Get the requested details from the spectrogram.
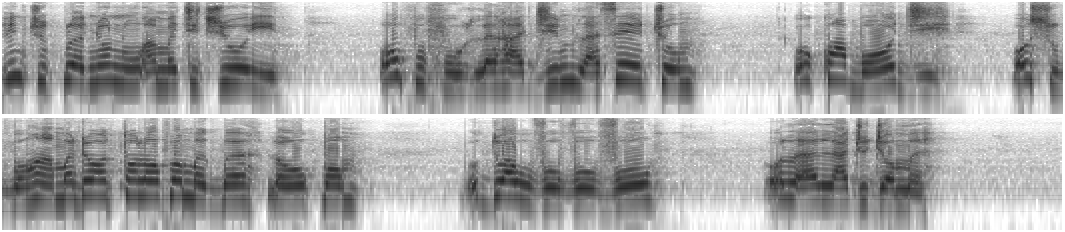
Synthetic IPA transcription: ŋũ˦t͡ʃu˦k͡plɛ˦ɲɔ̃˦nũ˨a˨mẽ˨t͡ɕi˦t͡ɕi˦wo˦ji˨ | wo˦ɸu˨ɸu˨lə˨ɦa˨d͡ʑi˨˦mla˨se˦je˦t͡ʃo˦m | wo˦kɔ̃˦a˦bɔ˨wo˦d͡ʑi˨ | wo˦su˨ɡ͡bɔ̃˨ɦã˦a˨mə̃˨ɖɛ˦wo˦t̪ɔ̃˦lə˦wo˦ɸɛ˦mɛ̃˨ɡ͡bɛ˦lə˨wo˦k͡pɔ˦m | wo̰˦d̪o˦a˦wu˨vo˨vo˨vo˦ | wo̰˦lla˨d͡ʒu˦d͡ʒɔ˨mɛ̃˨

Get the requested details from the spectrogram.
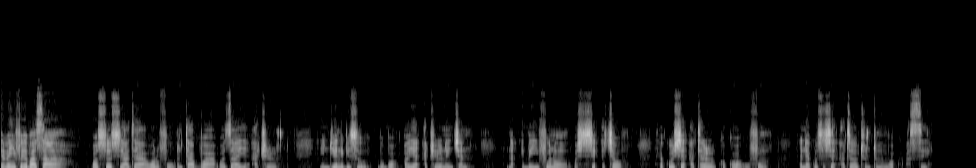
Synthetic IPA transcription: ɛ˨mæ̃˨ɲĩ˨fo˦ɛ˦ba˨sa˦˨ | wɔ˦sʊ˦ɛ˦sɥa˨dɪ˦a˨wɔ˦ɾɪ˦fʊ˨n̩˦tʰa˦˨bʊ̰˦a˨wʔɔ̰˦za˦jɛ˨ʔa˨t͡ɕᶣɪ˨˦ɾ | n̩˨dɥa˦nʊ̃˦bi˦sʊ̰˦bɛ˨bɔ̰˨ɔ˦jɛ˦ʔa˨t͡ɕᶣɪ˦ɾɪ˦nʊ̃˦ɲ̩˦t͡ɕʰɛ̃˦nː | ã̰˨ɛ˨mæ̃˨ɲĩ˨fo̰˦nʊ̃˦wɔ˨ɕɪ̥˨ɕɛ̰˨ɛ˨t͡ɕʰɛ˦w | ɛ˨kʰʊ˦ɾɕɛ˨ʔa˨tʰa˨ɾɪ˦kʰɔ˨kʰɔ˦wɔ̰˨fʊ̃˦˨m | ɛ˦nã˨ɛ˨kʰʊ˦ɾsʊ˦ɕɛ̰˨ʔa˨tʰa˦ɾtʰũ˨ntʰũ˦mwɔ̰˨a˨sɪ˦

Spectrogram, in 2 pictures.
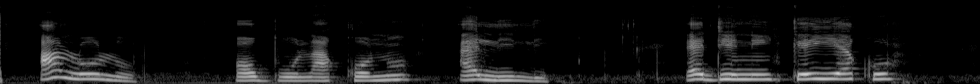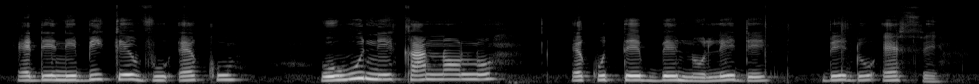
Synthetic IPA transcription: a˦lʊ˦lʊ˨ | ɔ˨bʊ˨la˨kɔ˨nʊ̃˦ | a˦li˨li˨ | ɛ˨dɪ˨nɪ̃˨ke˦jɛ˦kʊ˦ | ɛ˨dɪ˨nɪ̃˨bi˦ke˦vu˨ʔɛ˦kʊ˦ | o˨wu˦nɪ̃˨ka˦nɔ̃˦lʊ˦ | ɛ˨kʊ˦t̪e˦be˦nɔ̃˨le˦dɪ˨ | be˦dʊ˦ʔɛ˦fɛ˨

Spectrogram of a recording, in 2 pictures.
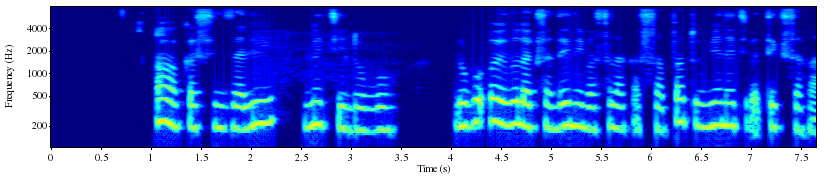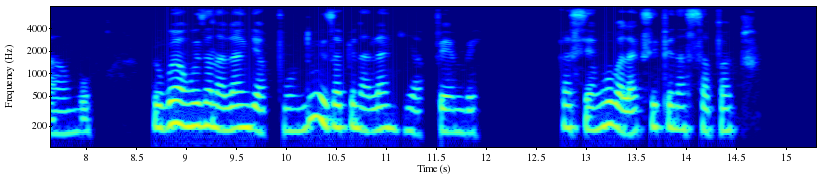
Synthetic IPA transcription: a˦wa˨ka˨si˨e˨za˨li˦ | nɛ˦tʰi˨lo˨ɡo˦ | lo˨ɡo˦ʔo˦jo˦e˨zo˦la˨ki̥˨sa˨nde˦ni˦ba˨sa˦la˨ka˨sa˨pa˦tu˦bjɛ˦nɛ˦ti˨ba˨te˦ki̥˨sa˨ka˨ja˨ŋɡo˦ | lo˨ɡo˦ja˨ŋɡo˦e˨za˦na˨la˦ŋɡi˨ja˨pu˨ndu˦e˨za˦pe˦na˨la˦ŋɡi˨ja˨pɛ˦mbɛ˦ | ka˨si˨ja˨ŋɡo˦ba˨la˨ki̥˨si˦pe˦na˨sa˨pa˦tu̥˨

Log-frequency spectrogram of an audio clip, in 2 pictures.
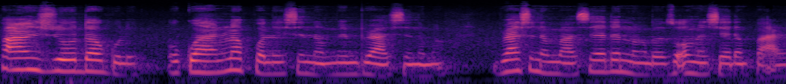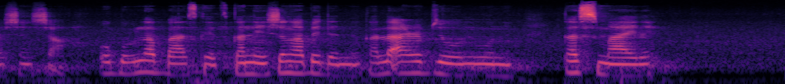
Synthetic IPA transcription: pa˦ʔa˦n˦ʒo˦da˦ɡʊ˨lɨ˨ | o˨kɔ˨hɪ˨m˦la˦po˨lɪ˦si˦nɨ˨mːɨ˦nbɾa˦ʃɪ˨nɨ˨ma˨ | bɾa˦ʃɪ˦nɨ˨mːaː˨ʃɛ˦dɨ˦nː˦ɨ˨ŋ˨dɨ˨zʊ˦ʔʊ˦mɨ˦nʃɛ˦dɨ˦n˦pa̰˨ʔa̰˨ɾɨ˨ʃɛ˦nʃa̰˨ʔ | o˨ɡ͡bʊ˨bla˦ba˦ske˨tka˨ne˨ʃɛ˦ŋa˦bɛ˦dɨ˨nːɨ˨ka˨la˦ʔa˦ɾɨ˦bi˦a˦˨o˨nuː˦nɨ˨ | ka˦sma˦ɪ˦lɨ˦

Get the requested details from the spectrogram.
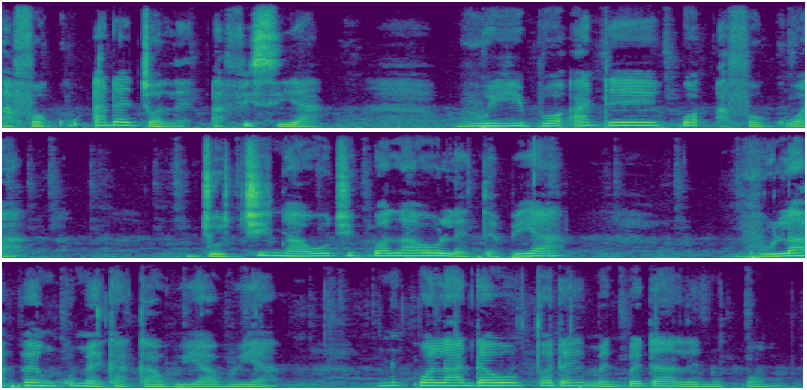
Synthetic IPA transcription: a˨fɔ˨ku˦a˨ɖɛ˦d͡ʒɔ˨lɛ̰˨a˨fi˦si˨a˨ | βu˨ji˨bɔ˨ʔa̰˨ɖɛ˦k͡pɔ˦a˨fɔ˨ku˦a˦ | d͡ʒo˨t͡ɕi˦ɲã˨wo˦d͡ʑi˦k͡pɔ˦la˦wo˦lɛ˨t̪ɛ˨ɸi˦a˦ | βu˨la˦ɸɛ˦ŋ̩˦ku˦mɛ̃˨ka˨ka˨wu˨i˨˦a˨wu˨i˨˦a˦ | nũ˦k͡pɔ˦la˦ɖɛ˦wo˦t̪ɔ˦ɖɛ˦mɛ̃˨ɡ͡bɛ˦ɖa˦lɛ˨nũ˦k͡pɔ˦m

